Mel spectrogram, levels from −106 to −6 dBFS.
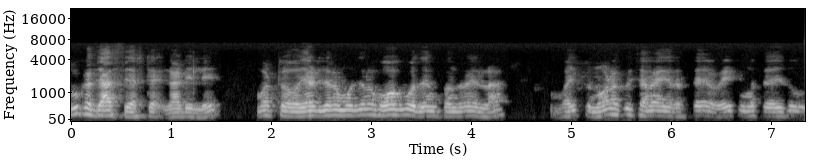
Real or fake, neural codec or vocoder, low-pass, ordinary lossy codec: fake; vocoder, 44.1 kHz, 128 mel bands every 512 samples, BigVGAN v2; 7.2 kHz; none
